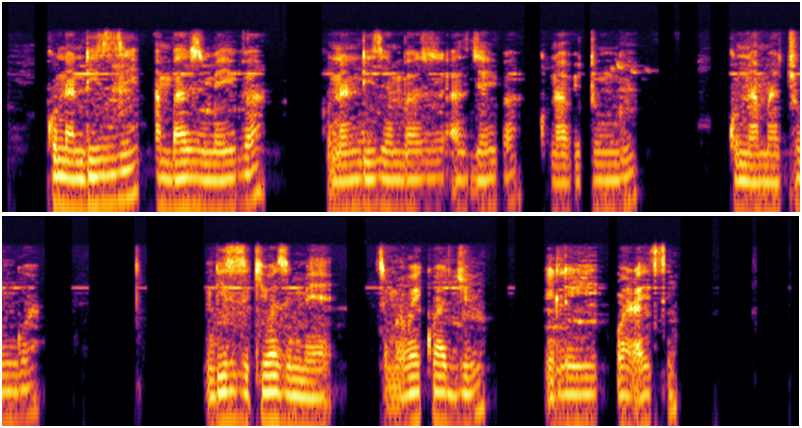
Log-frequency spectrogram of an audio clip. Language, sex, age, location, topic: Swahili, male, 18-24, Nakuru, agriculture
